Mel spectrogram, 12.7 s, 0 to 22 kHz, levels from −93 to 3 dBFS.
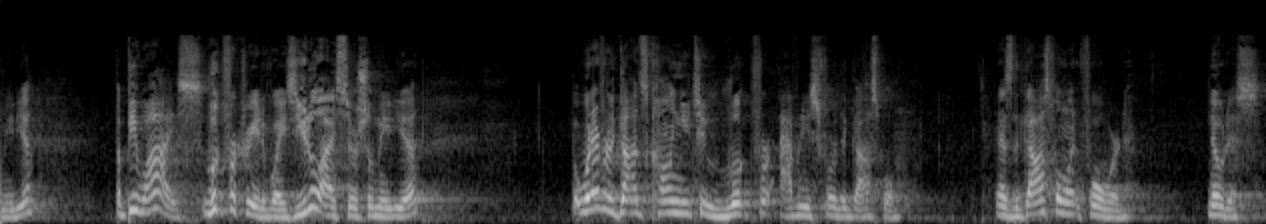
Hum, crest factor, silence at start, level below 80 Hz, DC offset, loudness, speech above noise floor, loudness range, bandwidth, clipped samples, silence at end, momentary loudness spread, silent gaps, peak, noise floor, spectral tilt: none; 20 dB; 0 s; -66 dBFS; under 0.1%; -30 LUFS; 39 dB; 4 LU; 11.5 kHz; under 0.1%; 0 s; 12 LU; none; -10 dBFS; -69 dBFS; -6 dB/octave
